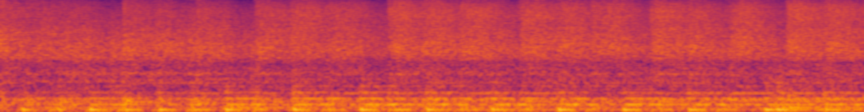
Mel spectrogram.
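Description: Southern lion dance percussion: a large drum beaten in a driving rhythm with crashing cymbals and a ringing gong, all played together without a break.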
